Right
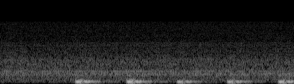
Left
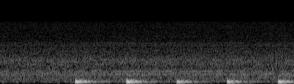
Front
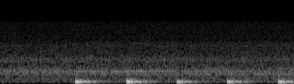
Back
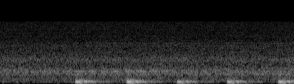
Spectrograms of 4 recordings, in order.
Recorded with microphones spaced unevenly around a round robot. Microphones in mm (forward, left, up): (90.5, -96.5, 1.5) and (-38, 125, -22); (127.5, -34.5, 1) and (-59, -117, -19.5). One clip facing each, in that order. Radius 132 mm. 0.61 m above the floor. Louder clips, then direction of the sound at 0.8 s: Left 4 dB, front 3 dB; 65° left.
